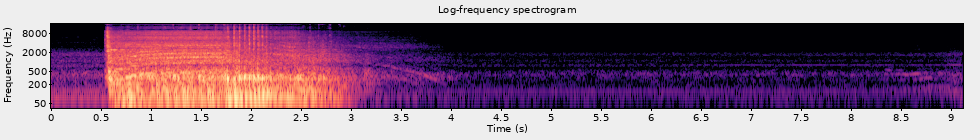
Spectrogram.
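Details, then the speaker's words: Detroit Diesel 6V92TA replacement engine for MCI 9 bus, first start after blower and governor repairs: short crank, then two-stroke runs strong and even before dying from fuel starvation (fuel pump off); slight startup smoke cleared instantly. "okay it runs okay that's enough for us to know that it's going to run it sounds good it smoked a little bit at startup but it cleared up almost instantly"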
